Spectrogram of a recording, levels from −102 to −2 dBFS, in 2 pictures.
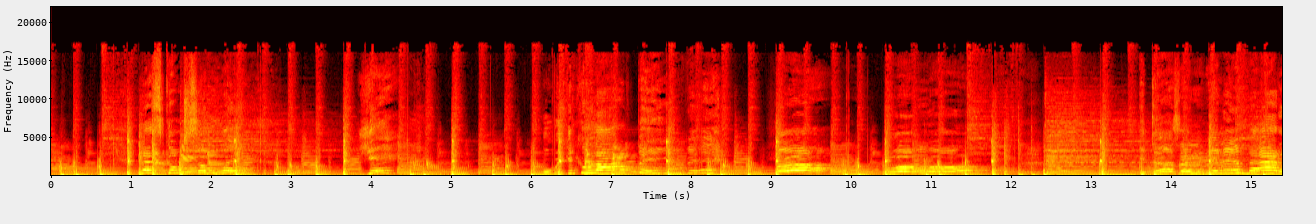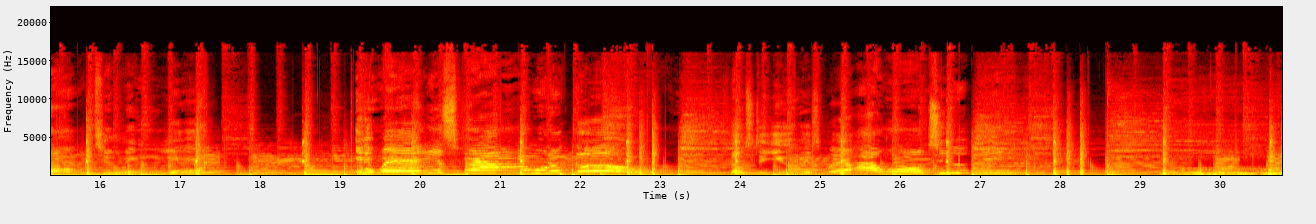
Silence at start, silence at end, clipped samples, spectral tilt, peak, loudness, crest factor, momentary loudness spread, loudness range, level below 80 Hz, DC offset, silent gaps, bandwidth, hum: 0 s; 0 s; under 0.1%; -5 dB/octave; -10 dBFS; -29 LUFS; 18 dB; 9 LU; 5 LU; -40 dBFS; under 0.1%; none; 17.5 kHz; none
